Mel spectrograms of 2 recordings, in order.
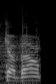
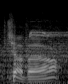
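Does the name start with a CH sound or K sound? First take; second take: K sound; CH sound. First: The name is said as spelled, starting with K. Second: The name is said starting with a CH sound. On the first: This is how the name is written. The speaker calls it wrong. "ça s'écrit Cavard" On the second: This is how the name is really pronounced. The speaker calls it right. "mais on prononce Chavar"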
